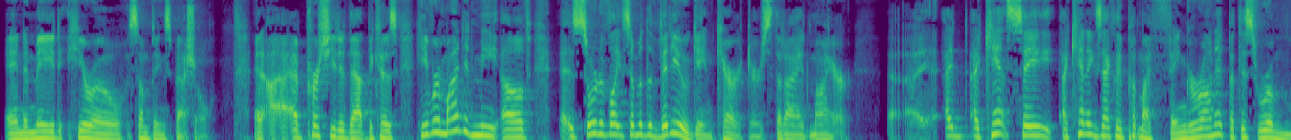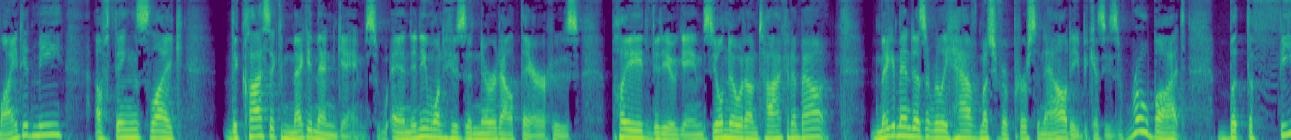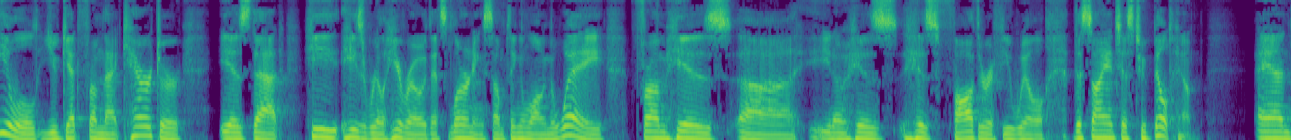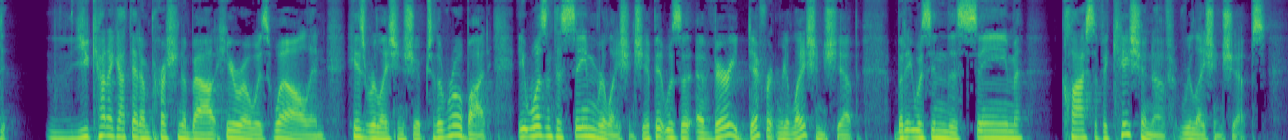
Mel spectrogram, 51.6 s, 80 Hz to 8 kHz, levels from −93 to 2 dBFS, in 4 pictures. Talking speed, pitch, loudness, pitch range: 180 wpm, 135 Hz, -16 LUFS, 115-160 Hz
